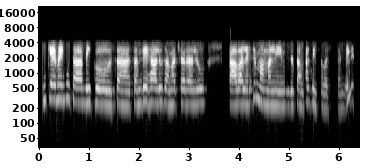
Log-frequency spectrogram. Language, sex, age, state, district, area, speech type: Telugu, female, 30-45, Telangana, Medak, rural, conversation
